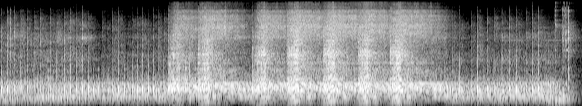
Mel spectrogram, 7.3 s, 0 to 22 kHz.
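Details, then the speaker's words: Husqvarna T540 Mark III top-handle chainsaw, ported, still hot, during break-in: crisp two-stroke idle, revs up and down cleanly several times and drops back without bogging; runs strong. "Uh it runs good. Let's get 10 tanks through it and then we'll give it an honest review and I got some jobs coming up."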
